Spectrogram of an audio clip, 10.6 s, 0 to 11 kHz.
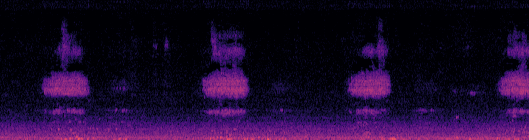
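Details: Loud snoring from a sleeping girl: low rumbling breathing with a high whistling nasal snore about every three seconds, around 20 a minute.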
